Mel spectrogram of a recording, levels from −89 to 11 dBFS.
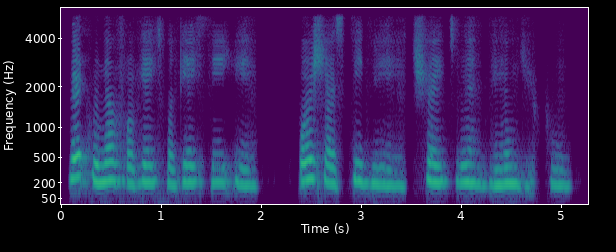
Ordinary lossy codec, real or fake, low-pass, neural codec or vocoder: none; fake; 5.4 kHz; codec, 16 kHz, 0.5 kbps, FreqCodec, smaller model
